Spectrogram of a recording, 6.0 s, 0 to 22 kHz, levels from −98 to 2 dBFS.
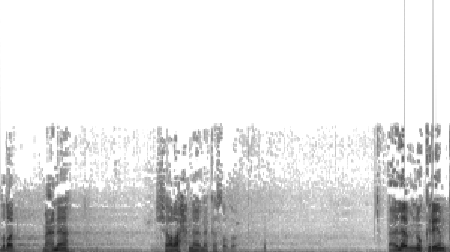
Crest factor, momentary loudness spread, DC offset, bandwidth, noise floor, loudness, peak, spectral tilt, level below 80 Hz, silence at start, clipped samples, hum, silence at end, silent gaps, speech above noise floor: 20 dB; 20 LU; under 0.1%; 11.5 kHz; -52 dBFS; -17 LUFS; 0 dBFS; -5 dB/octave; -52 dBFS; 0 s; under 0.1%; none; 0 s; none; 35 dB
